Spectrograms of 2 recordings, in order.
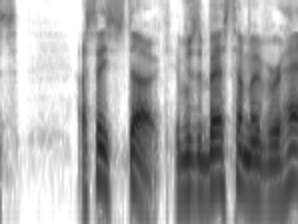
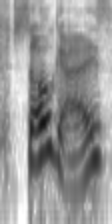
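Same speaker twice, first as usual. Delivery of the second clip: put-on whiny voice, higher pitch; 11 semitones higher than usual. Retelling how the kid host opened the podcast: imitating Mila's whiny voice. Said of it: "she had her little whiny voice".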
